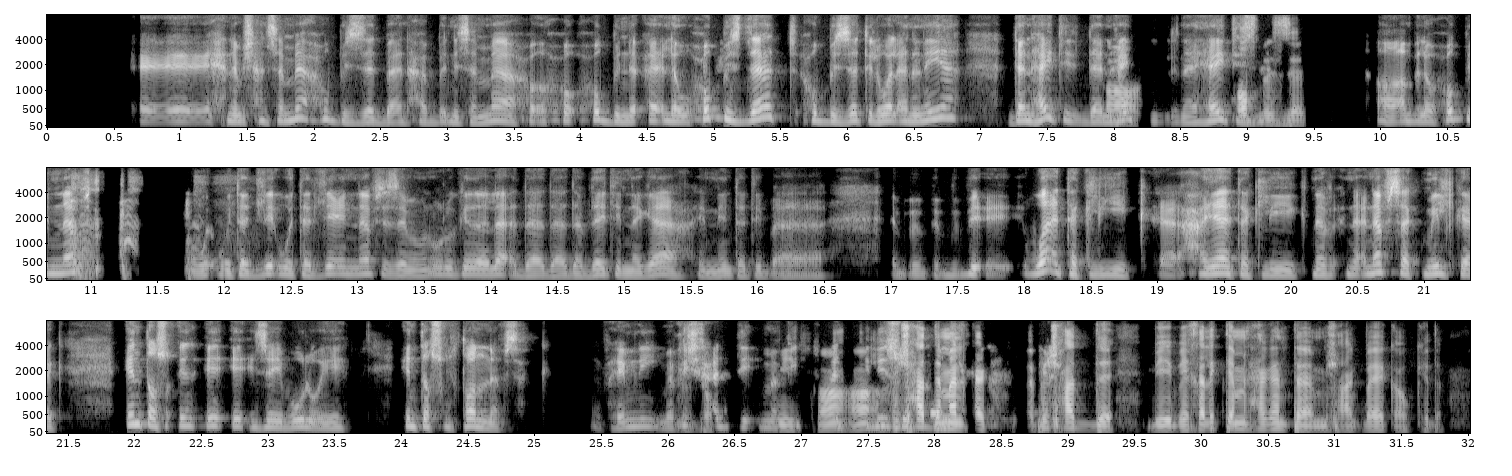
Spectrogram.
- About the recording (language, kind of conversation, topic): Arabic, podcast, إزاي أتعلم أحب نفسي أكتر؟
- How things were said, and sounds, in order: other background noise; tapping; throat clearing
